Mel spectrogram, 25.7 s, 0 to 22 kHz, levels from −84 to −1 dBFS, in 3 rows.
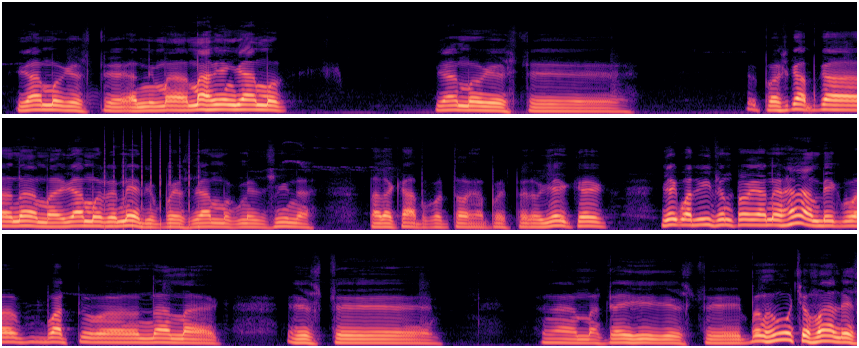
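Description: A train of clicks runs from 9.57 to 10.52 s in this speech recording: about ten sharp, near-identical pulses at a steady 10.6 clicks per second. They sit a little above the level of the speech itself, so they read as a distinct mechanical ticking laid over the sound rather than part of it. The even spacing and uniform shape point to something injecting a repeating pulse, likely electrical interference from nearby equipment or a faulty connection or power supply.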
